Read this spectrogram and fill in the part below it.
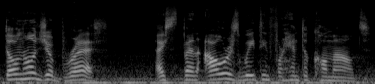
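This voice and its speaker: A woman's voice: medium pitch, a little slow, fairly bright tone, slight background noise, close to an everyday voice. An actress playing a sarcastic, street-tough young woman in a video game, talking with a sassy edge. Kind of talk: video game cutscene acting.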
